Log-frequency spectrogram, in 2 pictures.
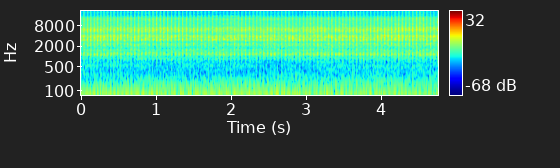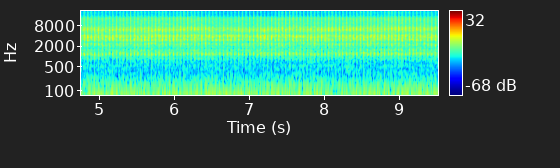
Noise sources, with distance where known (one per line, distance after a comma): jackhammer, near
